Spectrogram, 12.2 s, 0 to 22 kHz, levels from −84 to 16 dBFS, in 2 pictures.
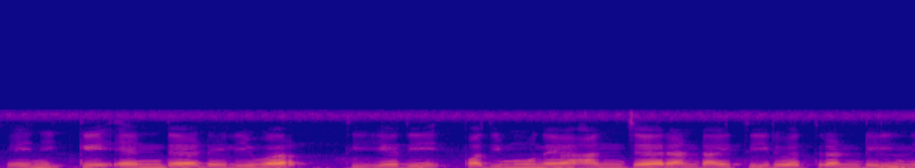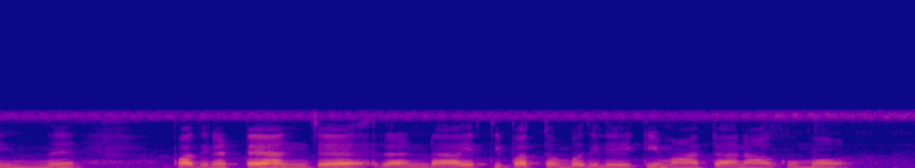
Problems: constant background noise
